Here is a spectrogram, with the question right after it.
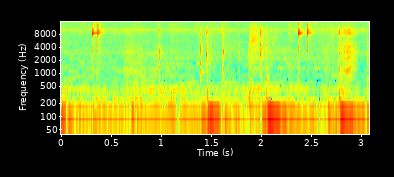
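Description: A few soft keypresses on a computer keyboard, scattered thuds and clicks at an irregular pace, close and quiet with no talking.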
